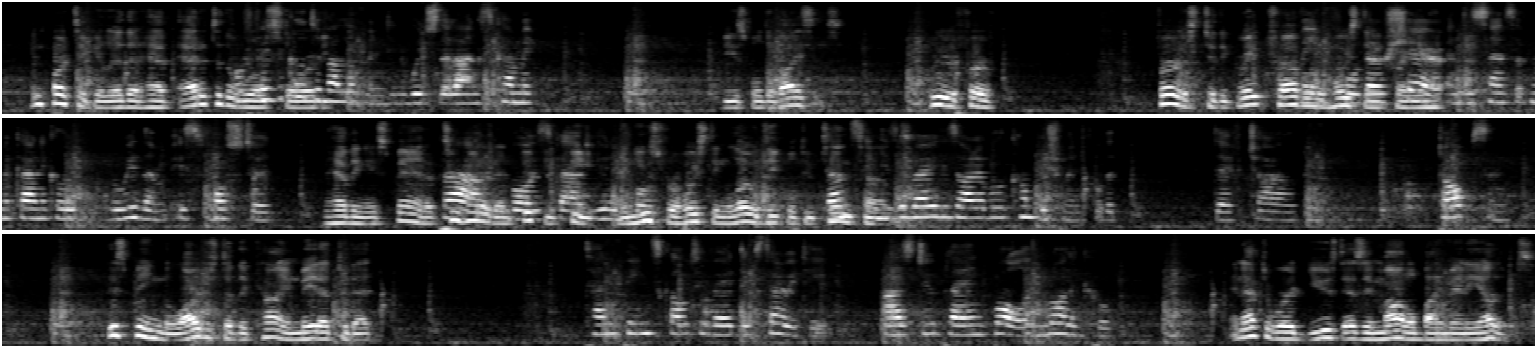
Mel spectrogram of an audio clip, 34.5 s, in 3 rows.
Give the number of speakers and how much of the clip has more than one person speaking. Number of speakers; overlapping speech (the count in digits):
2, about 13%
